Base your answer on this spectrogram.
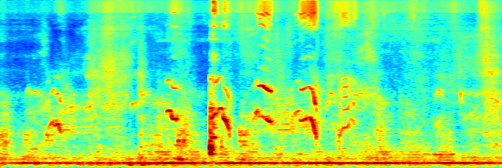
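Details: A Cane Corso cries while Cashmere is in labour: a series of high, bending whimpers that rise and fall, clustered in the middle seconds, with a steady low hum underneath.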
